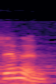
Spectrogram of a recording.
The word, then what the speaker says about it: Zinman: So, welcome to the show, Zinman.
